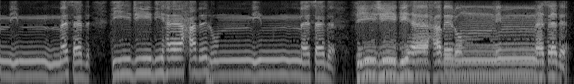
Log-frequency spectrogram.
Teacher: عندي الميم مشدده حرفين هجيب ميم ساكنه وبعديها متحركه اقول ايه حبل ادي ميم ساكنه حبل مي ادي ميم متحركه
